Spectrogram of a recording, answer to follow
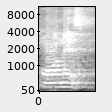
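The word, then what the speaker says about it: honest: Sound आपने पहचान लिया क्या है, ओ यानी ऑनेस्ट, एच इज the silent, तो ओ आ गया।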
